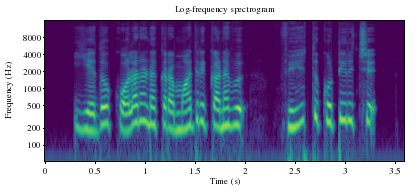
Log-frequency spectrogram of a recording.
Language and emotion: Tamil, fearful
